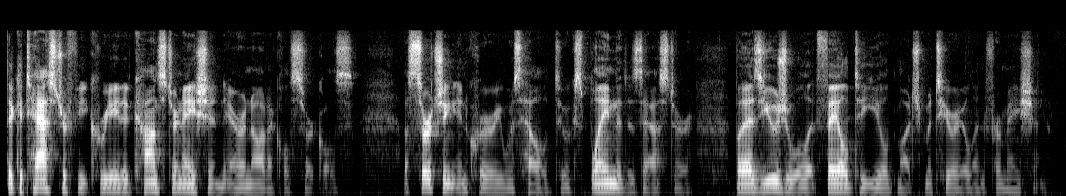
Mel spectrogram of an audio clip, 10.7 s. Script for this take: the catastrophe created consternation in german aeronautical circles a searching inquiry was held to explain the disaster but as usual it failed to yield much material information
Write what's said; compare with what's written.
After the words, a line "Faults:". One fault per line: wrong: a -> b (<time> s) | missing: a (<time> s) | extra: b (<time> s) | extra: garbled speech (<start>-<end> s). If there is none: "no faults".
the catastrophe created consternation aeronautical circles a searching inquiry was held to explain the disaster but as usual it failed to yield much material information
Faults:
missing: in german (2.2 s)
